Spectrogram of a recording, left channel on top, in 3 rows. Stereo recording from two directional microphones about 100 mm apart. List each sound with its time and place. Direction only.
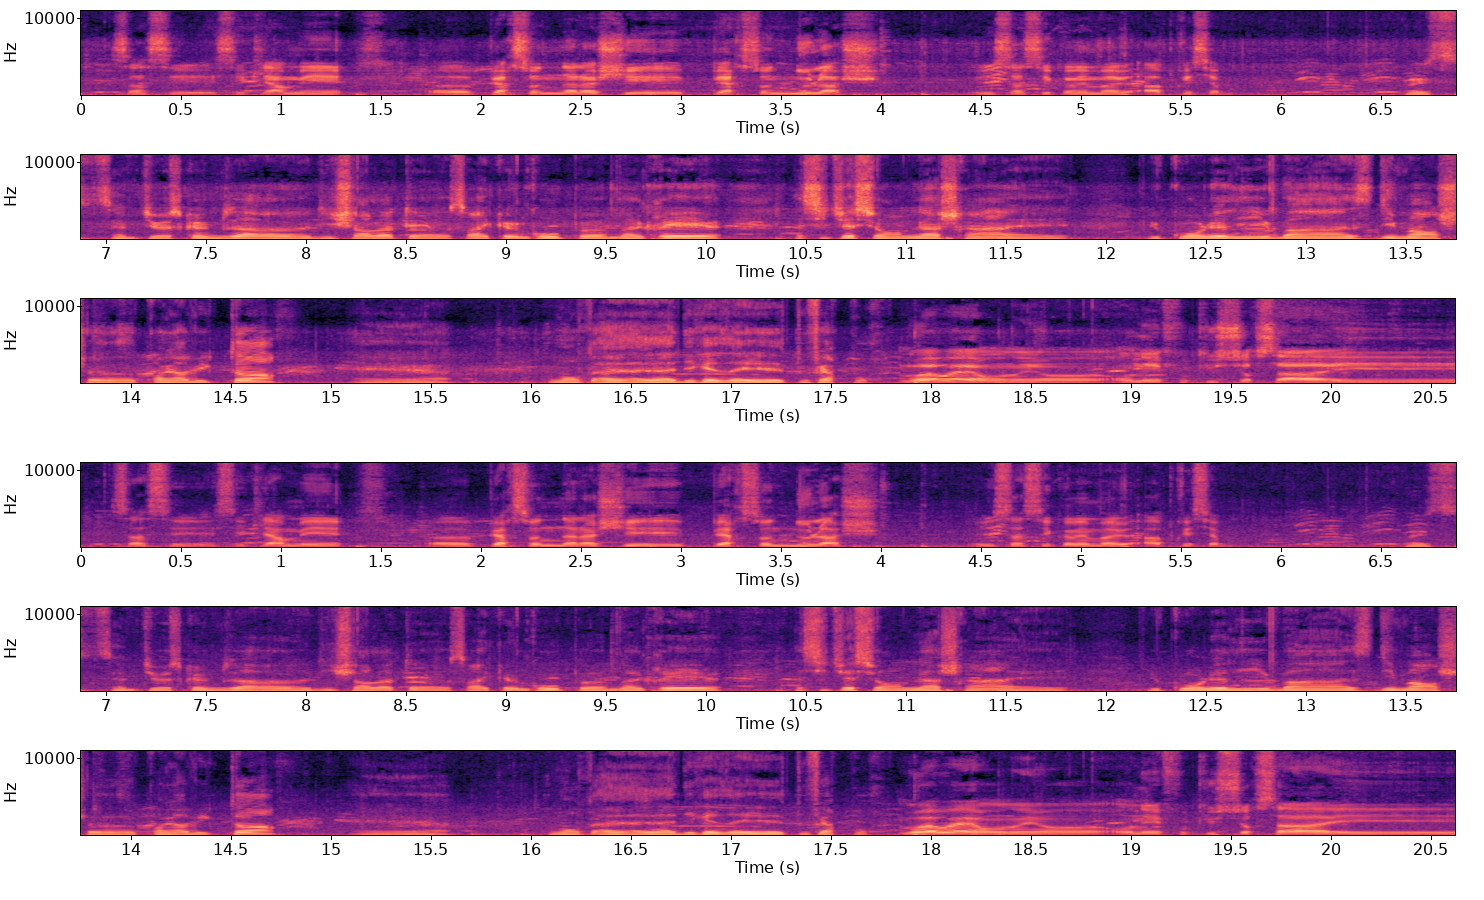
0.2 s speech: 55° right (ahead or behind)
6.6 s speech: 5° right (ahead or behind)
17.9 s speech: 55° right (ahead or behind)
